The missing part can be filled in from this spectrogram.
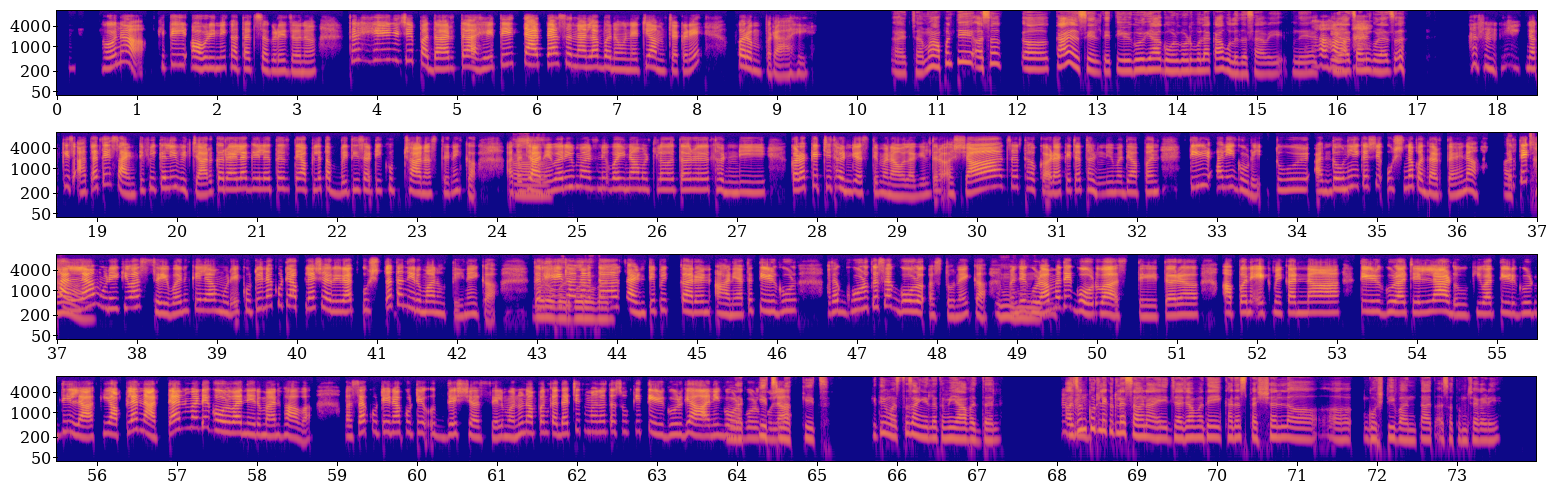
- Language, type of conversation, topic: Marathi, podcast, विशेष सणांमध्ये कोणते अन्न आवर्जून बनवले जाते आणि त्यामागचे कारण काय असते?
- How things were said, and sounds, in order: other noise; tapping; chuckle; laughing while speaking: "गुळाचं"; other background noise; chuckle; stressed: "अशाच"; chuckle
